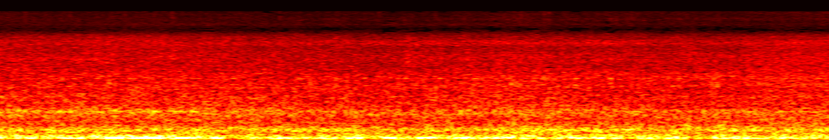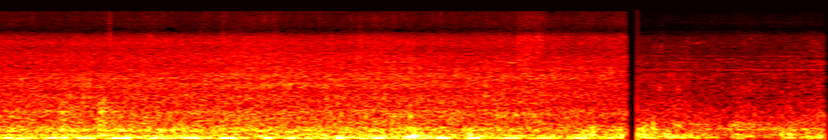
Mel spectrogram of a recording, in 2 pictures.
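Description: Low rumble of a tram running away along its track, with wind buffeting the microphone. The sound drops out for an instant near the end and comes back quieter.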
